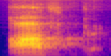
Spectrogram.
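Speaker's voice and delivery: AFT punched out loud; loud, isolated AFT as a stress demo; stressed first syllable. Shown as a demonstration. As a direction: hit AFT with extra breath force. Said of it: "यहाँ पर stress mark है".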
